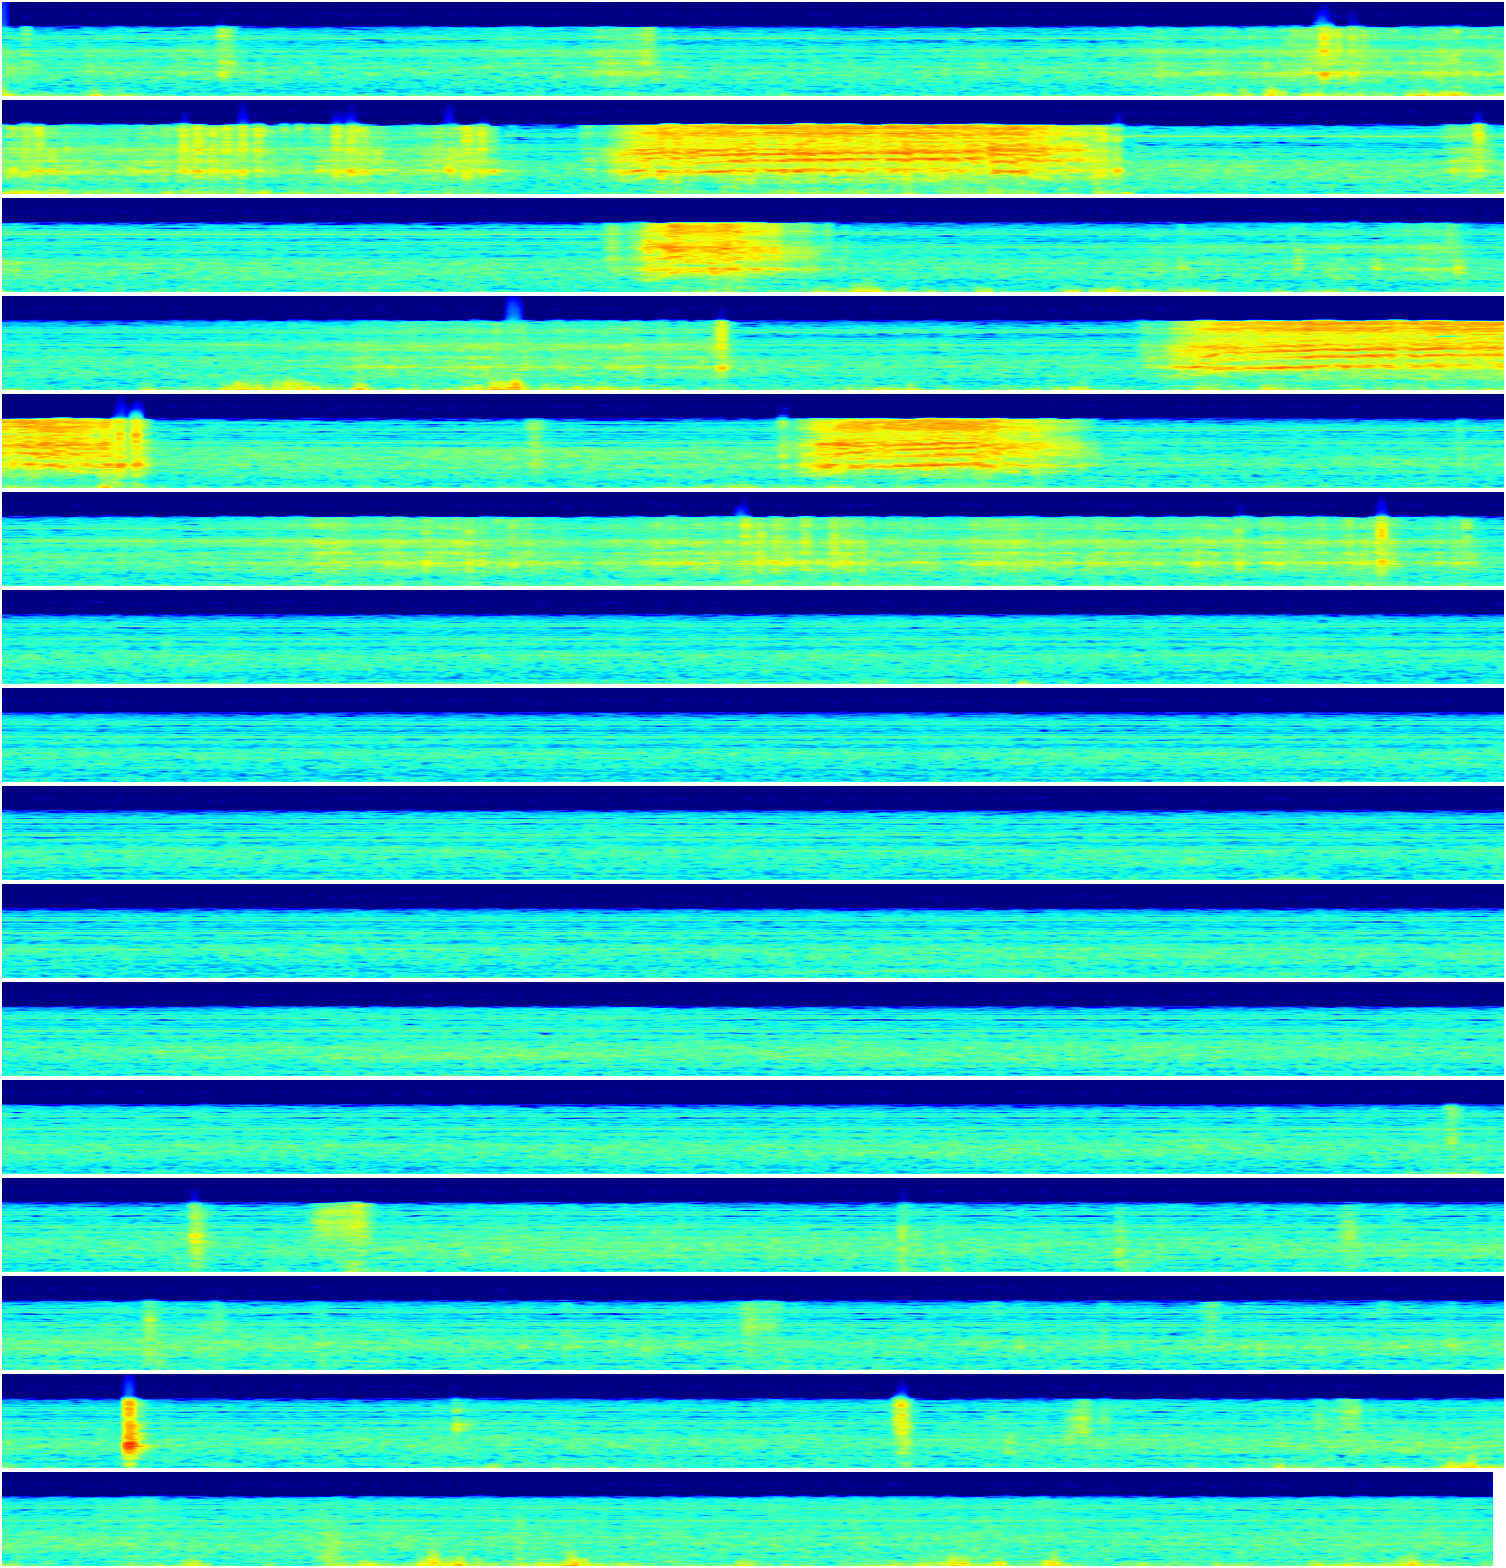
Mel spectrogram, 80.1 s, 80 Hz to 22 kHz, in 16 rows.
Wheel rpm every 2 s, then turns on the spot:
40, 0, 10, 30, 70, 0, 30, 10, 10, 20, 70, 20, 20, 10, 20, 10, 0, 0, 0, 0, 0, 0, 0, 0, 0, 0, 0, 0, 0, 0, 0, 0, 0, 0, 0, 0, 0, 0, 0, 0.
0-2 4-6 16-18 24-30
